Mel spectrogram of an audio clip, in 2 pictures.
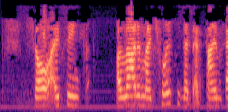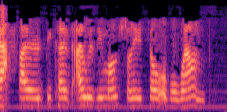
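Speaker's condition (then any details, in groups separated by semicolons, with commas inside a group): Cerebral palsy; cause undetermined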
